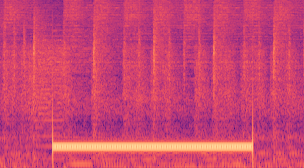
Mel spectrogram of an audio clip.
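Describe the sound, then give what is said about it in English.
A telephone dial tone sounds while a call is being placed. It is one steady, mid-pitched tone that holds evenly for about two seconds and then cuts off, with no voices over it. “So let me give Keith a call real quick and see how he's doing today”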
